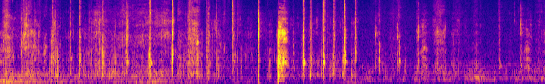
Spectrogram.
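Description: Wet mouth sounds of eating grilled frog: irregular chewing, lip-smacking and sucking clicks, with one sharper click about three seconds in.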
